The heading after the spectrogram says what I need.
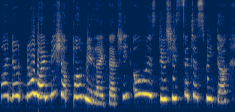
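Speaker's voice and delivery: high-pitched, mocking imitation of a man; whiny-comic high voice of protest; bewildered dog owner.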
